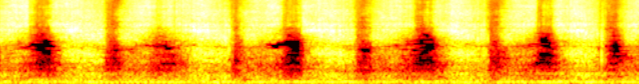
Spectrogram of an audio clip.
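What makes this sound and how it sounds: Fingertips rub and scratch the abrasive surface of a small, solid black sanding sponge block held close up. The result is a steady run of bright, hissy scratching strokes at a fairly even pace of roughly one per second. A low, constant hum sits underneath.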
